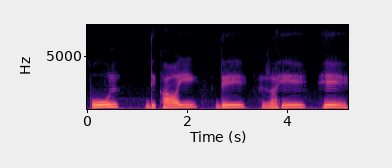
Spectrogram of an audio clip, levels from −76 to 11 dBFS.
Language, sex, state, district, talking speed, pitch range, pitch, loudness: Hindi, female, Madhya Pradesh, Bhopal, 55 wpm, 205-225 Hz, 215 Hz, -14 LUFS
